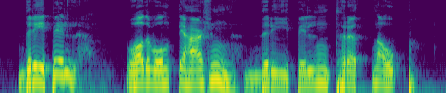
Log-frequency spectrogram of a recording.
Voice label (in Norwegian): "dripil", Numedalsmål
